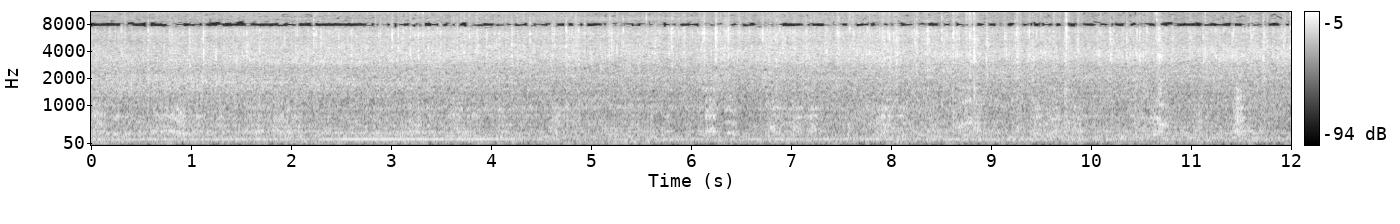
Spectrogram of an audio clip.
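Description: N gauge model train, a class 56 locomotive hauling a rake of JHA hopper wagons, running along the track: a steady low motor hum with many small irregular clicks and rattles from the wheels over rail joints and pointwork, growing busier in the second half.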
